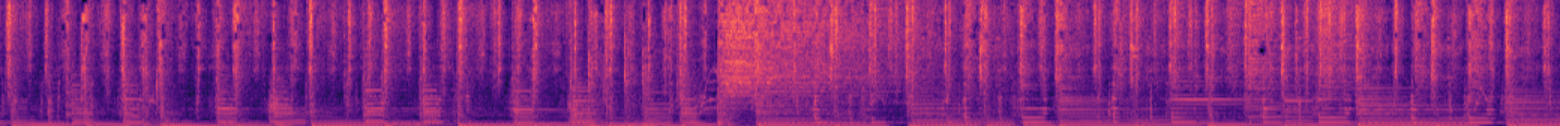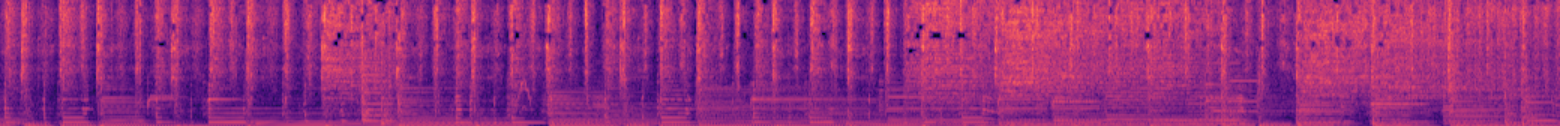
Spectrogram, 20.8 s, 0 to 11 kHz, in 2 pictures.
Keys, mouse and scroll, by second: 0.8 click, 1.4 click, 2.4 click, 3.4 shift+click, 3.9-5.5 ctrl+shift+drag, 5.6 ctrl+click, 6.5 shift+click, 7.8 ctrl+shift+click, 8.7-13.0 ctrl+shift+drag, 13.4 click, 14.5-15.1 ctrl+scroll up 2, 16.1-17.6 ctrl+shift+drag, 17.8 ctrl+shift+click, 18.7 click, 19.9 click.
